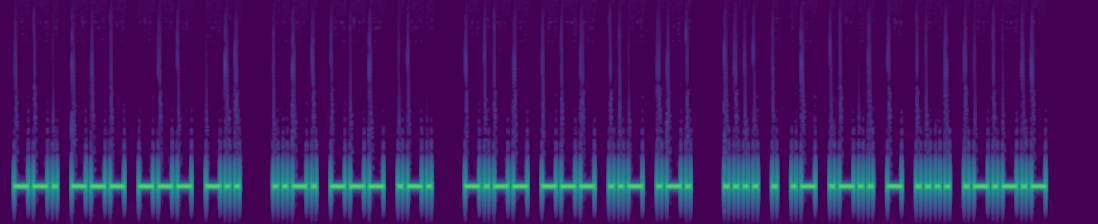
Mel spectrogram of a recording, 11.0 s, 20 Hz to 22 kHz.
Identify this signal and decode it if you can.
Morse code, heard as a keyed tone, about 25 wpm, 700 Hz. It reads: GOOD FOR YOUR HEALTH.
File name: practice / 25wpm / Difficult Sentences with Hints - 25wpm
